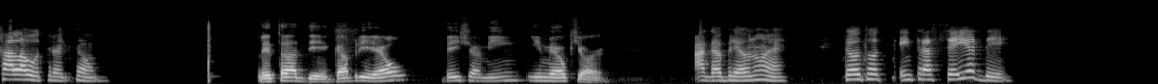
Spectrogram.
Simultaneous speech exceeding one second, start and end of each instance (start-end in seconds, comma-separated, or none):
none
